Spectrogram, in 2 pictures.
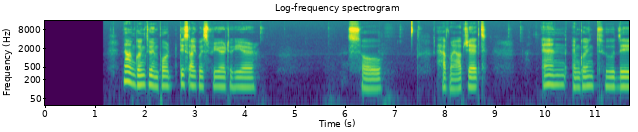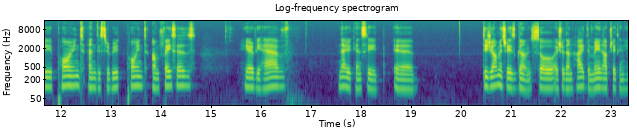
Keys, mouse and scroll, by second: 0.0-1.1 middle drag, 1.9-3.3 middle drag, 3.3 click, 5.8-7.2 middle drag, 7.2 click, 9.3 click, 10.0 shift+a, 22.6 click.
